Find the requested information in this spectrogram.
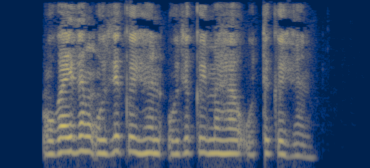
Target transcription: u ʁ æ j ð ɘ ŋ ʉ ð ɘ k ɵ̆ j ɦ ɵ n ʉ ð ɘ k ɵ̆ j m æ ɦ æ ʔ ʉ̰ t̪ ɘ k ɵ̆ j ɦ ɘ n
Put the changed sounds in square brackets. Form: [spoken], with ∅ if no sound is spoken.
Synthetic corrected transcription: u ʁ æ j ð ɘ ŋ ʉ ð ɘ k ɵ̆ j ɦ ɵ n ʉ ð ɘ k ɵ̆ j m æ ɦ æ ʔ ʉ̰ t̪ ɘ k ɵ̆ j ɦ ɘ n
